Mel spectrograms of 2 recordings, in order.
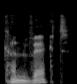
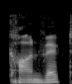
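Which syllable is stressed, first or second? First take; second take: second; first. First: The stress is on the second syllable. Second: The stress is on the first syllable. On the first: It is used as a verb. "versus the last part" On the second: It is used as a noun. "as a noun, you have the emphasis is on like the the the first part"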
